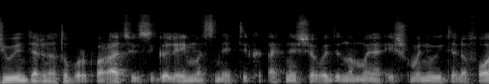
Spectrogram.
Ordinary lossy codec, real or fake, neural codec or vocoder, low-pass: AAC, 48 kbps; fake; codec, 16 kHz in and 24 kHz out, 0.8 kbps, FocalCodec, streaming, 65536 codes; 10.8 kHz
